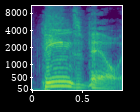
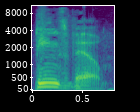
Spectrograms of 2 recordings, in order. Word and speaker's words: Thiensville: They got all that Waukesha and all them wacky pronunciations. Woo! Thiensville. Is that it? Thiensville.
